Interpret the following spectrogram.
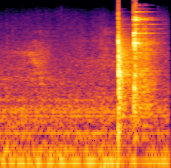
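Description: Two quick metallic clinks about a fifth of a second apart, the second with a short bright ring: a metal spoon being set down after spreading the filling.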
